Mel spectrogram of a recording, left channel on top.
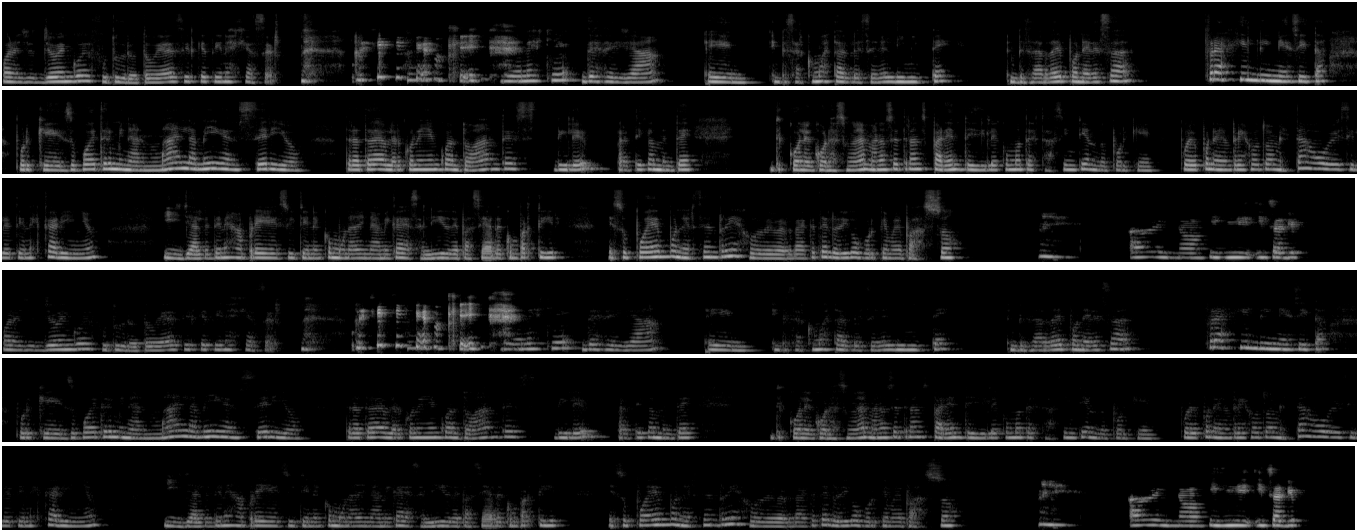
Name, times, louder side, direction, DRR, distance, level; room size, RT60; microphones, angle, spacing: voice 1, 0.0-3.6 4.1-4.2 5.0-6.6 7.0-9.5 10.0-11.3 12.0-16.6 17.0-18.8 19.1-20.8 21.2-28.1 28.7-36.7, left 6 dB, 60° left, 0.3 m, -33 dB
voice 2, 4.1-5.2 37.5-37.8 38.4-40.0, right 4 dB, 55° right, 0.4 m, -31 dB
2.4 x 2.0 x 2.6 m
head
